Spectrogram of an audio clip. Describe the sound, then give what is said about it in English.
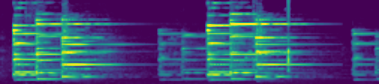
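A Ring smart doorbell chimes while an iPhone rings along with it, producing bright, bell-like multi-tone ding-dong phrases that repeat several times, each starting loud and decaying, with short gaps between them. “you can hear it ringing on the doorbell and also ringing on my iPhone”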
